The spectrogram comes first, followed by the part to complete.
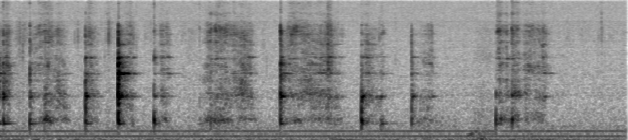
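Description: A spatula knocking and scraping against the inside of a ceramic mixing bowl, a string of sharp taps with short scrapes between them, as the last of a milk mixture is scraped out of the bowl.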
